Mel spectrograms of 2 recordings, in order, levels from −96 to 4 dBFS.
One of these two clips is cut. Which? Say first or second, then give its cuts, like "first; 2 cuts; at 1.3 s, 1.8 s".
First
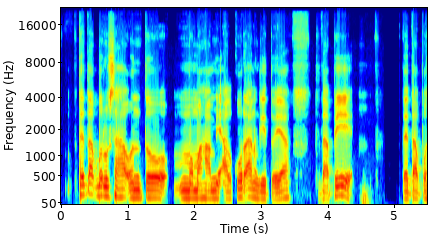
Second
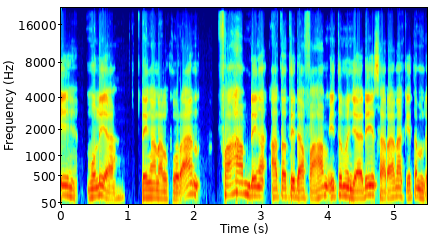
second; 1 cut; at 1.1 s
